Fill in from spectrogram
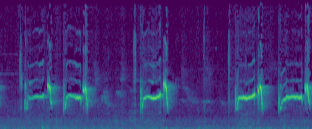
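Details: Vigorously singing prinia with rain: pairs of rasping notes, each joined to a sustained high steady tone, repeated about every two seconds.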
